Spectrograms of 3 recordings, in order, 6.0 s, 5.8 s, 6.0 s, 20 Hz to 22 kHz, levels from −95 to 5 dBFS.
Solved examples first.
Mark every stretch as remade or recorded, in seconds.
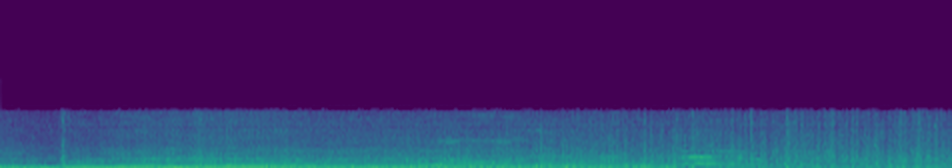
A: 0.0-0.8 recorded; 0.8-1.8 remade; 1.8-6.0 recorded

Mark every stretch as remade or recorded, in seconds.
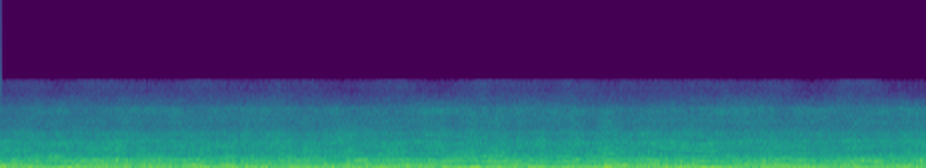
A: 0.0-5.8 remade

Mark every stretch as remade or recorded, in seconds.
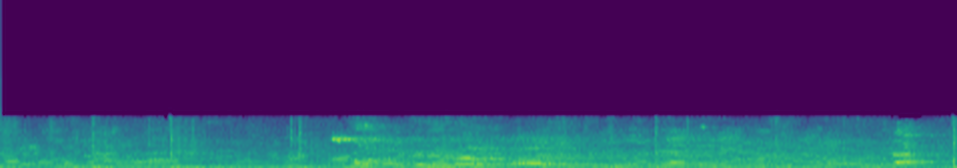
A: 0.0-6.0 recorded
